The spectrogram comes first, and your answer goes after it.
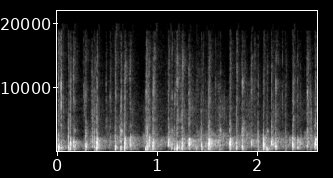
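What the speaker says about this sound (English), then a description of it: "Could we get a round of applause, please, for Chelsea?" Audience applause at a debate show, a short burst of sharp, distinct hand claps from a modest group, fairly close and uneven in rhythm, with no voices over it.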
